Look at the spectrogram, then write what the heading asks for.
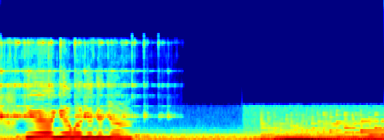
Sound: bells jingle and Smelf giggle; wind howl; magical harp scales

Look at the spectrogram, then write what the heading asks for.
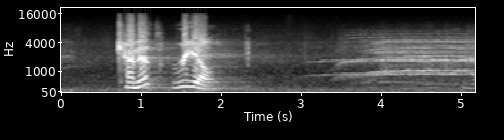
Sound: cheers

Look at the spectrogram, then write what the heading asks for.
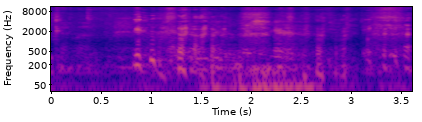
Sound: laughing

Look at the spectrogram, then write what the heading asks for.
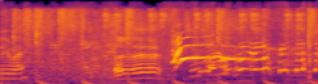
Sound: screaming

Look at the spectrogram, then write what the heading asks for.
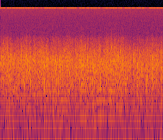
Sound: audience clapping

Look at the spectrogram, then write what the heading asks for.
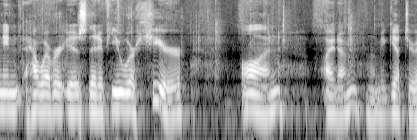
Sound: paper shuffling

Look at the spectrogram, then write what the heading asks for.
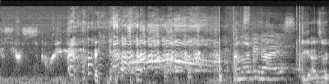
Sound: all laugh

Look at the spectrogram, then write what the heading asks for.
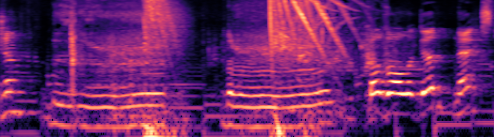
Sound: machine buzzing; machine zapping

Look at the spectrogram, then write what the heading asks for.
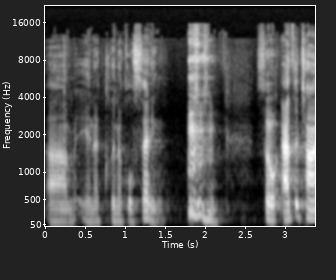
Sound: clears throat

